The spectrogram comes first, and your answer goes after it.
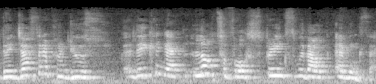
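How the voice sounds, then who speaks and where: Speaking at a moderate pace with an Italian accent, a woman's high voice sounds through noticeable background noise and audible room echo. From Italy. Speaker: comedian and scientist. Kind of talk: stand-up. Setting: stage with audience.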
